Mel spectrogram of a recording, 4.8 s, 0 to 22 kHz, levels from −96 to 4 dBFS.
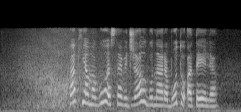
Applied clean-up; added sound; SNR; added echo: none; Car; 14 dB; none.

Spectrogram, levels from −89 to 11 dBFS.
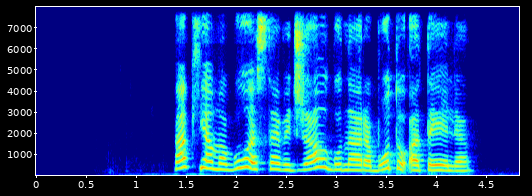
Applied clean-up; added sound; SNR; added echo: neural mask model DeepFilterNet 3.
